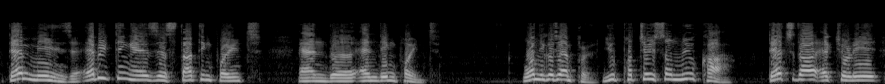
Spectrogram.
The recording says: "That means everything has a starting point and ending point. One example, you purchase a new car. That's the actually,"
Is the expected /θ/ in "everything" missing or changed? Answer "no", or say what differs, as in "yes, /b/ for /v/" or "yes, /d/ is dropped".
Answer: yes, /t/ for /θ/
